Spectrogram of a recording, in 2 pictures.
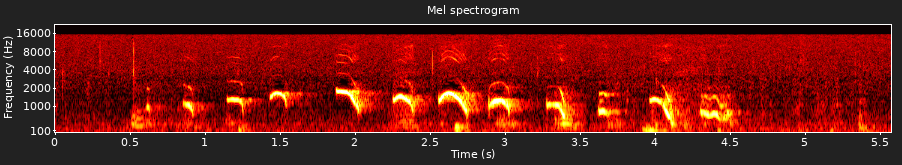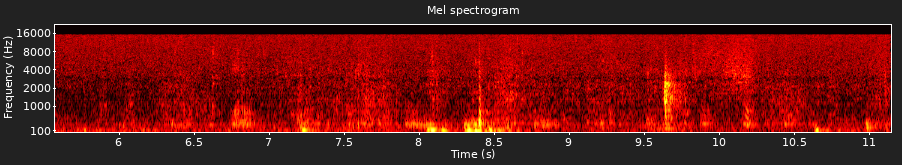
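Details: Small puppies whining in a rapid run of about a dozen high, bent whimpers over four seconds, then quieter shuffling and faint squeaks in a small room.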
